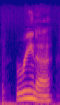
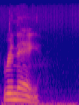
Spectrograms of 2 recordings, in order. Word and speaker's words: Rena: He said his mother's name is not common and is mispronounced a lot. Her name is Rena, and it came through as Renee.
